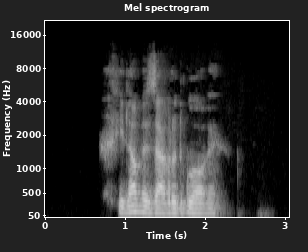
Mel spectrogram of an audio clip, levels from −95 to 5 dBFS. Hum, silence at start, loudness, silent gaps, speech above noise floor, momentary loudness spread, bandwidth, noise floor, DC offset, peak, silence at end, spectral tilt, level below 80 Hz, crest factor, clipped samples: none; 0.7 s; -20 LUFS; none; 65 dB; 17 LU; 11.5 kHz; -84 dBFS; under 0.1%; -2 dBFS; 0.85 s; -6 dB/octave; -56 dBFS; 20 dB; under 0.1%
